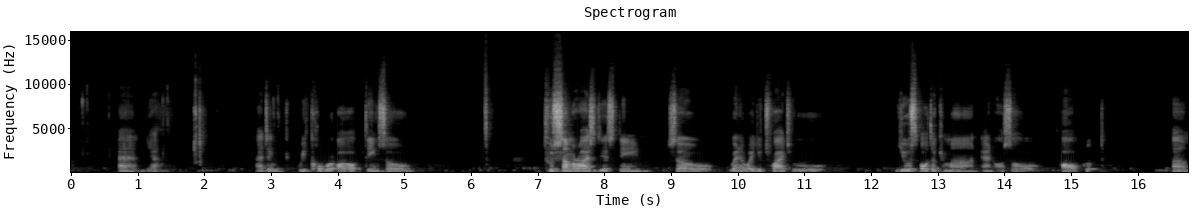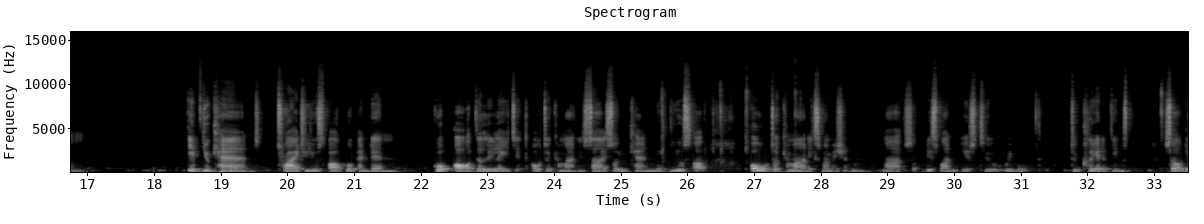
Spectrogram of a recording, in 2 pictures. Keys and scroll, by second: 1.9 Return, 25.7 k, 27.0 h, 27.7 l, 33.2 k.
